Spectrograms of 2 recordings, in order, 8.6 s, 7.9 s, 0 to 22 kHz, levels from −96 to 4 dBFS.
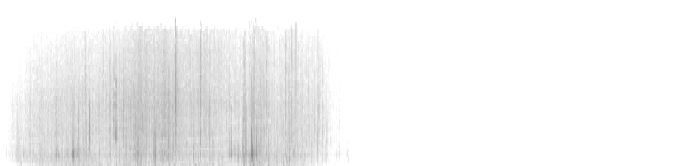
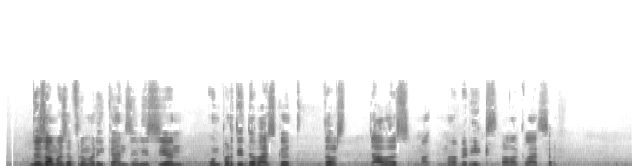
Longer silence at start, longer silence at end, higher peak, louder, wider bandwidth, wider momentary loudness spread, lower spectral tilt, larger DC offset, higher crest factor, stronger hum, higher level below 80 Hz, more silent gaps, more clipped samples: second, 0.05 s vs 0.35 s; first, 4.25 s vs 0.95 s; second, -30 dBFS vs -4 dBFS; second, -60 LUFS vs -28 LUFS; first, 18 kHz vs 11.5 kHz; second, 10 LU vs 18 LU; second, 1.5 dB/octave vs -6 dB/octave; neither; first, 36 dB vs 26 dB; neither; second, under -90 dBFS vs -78 dBFS; neither; neither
